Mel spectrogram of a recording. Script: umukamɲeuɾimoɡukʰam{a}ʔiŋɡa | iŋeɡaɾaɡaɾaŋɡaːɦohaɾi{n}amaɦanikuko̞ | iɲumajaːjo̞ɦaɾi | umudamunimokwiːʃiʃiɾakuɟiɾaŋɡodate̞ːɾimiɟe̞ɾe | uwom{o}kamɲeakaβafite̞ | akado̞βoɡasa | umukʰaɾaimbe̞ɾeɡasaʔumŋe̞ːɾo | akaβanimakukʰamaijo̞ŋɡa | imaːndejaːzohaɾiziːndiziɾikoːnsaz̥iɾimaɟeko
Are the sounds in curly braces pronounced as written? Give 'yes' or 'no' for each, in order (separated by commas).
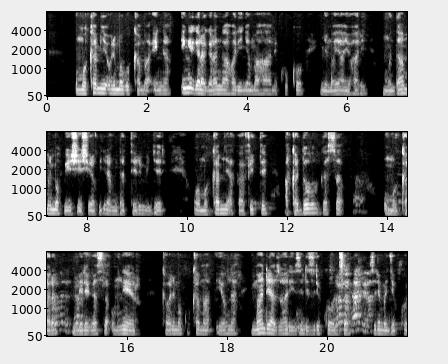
yes, no, no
